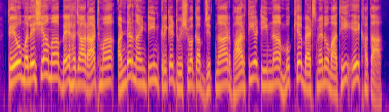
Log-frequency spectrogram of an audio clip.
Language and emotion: Gujarati, neutral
